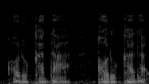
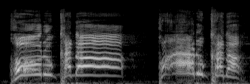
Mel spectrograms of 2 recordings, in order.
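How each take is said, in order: First: The words are said quietly, without shouting. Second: The words are shouted out loudly. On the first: A mild, ordinary utterance. The speaker calls it wrong. "이렇게 한 게 아니에요" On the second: An overwhelmed cry of awe. The speaker calls it right. "외친 거"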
